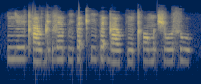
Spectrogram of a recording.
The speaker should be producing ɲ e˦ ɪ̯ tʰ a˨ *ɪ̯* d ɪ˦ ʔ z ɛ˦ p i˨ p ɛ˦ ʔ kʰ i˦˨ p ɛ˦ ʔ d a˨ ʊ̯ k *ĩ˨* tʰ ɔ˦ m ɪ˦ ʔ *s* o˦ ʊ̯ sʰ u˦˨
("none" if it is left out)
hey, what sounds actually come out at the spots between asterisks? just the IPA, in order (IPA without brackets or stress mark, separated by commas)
ʊ̯, ĩ˨, ʃ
